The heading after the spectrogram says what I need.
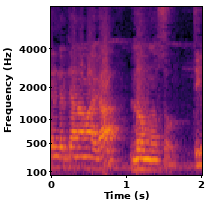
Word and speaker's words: Lomonosov: ये हमारी रिज है, जिसका नाम क्या है, लोमोनोसो, स्पेलिंग क्या है, LOMONOSOV, ओ पढ़े हैं भाई, ठीक बात है। लोमोनोसो रिज कौन सी है भाई, अगर आपसे कहा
